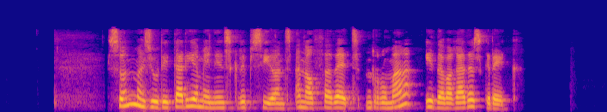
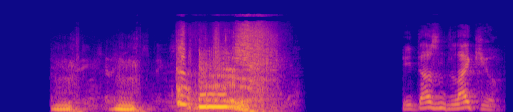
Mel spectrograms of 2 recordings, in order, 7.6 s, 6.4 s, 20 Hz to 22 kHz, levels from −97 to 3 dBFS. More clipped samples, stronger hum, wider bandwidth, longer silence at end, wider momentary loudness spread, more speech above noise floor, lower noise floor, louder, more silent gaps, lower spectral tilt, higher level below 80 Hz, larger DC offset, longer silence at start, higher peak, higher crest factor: neither; neither; second, 8 kHz vs 9.6 kHz; first, 1.15 s vs 0.25 s; second, 9 LU vs 24 LU; first, 33 dB vs 24 dB; first, -51 dBFS vs -44 dBFS; about the same, -18 LUFS vs -20 LUFS; second, none vs 3.85-4.98 s; second, -4 dB/octave vs -7 dB/octave; second, -64 dBFS vs -42 dBFS; neither; first, 1.35 s vs 0.65 s; about the same, -2 dBFS vs -4 dBFS; about the same, 18 dB vs 18 dB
